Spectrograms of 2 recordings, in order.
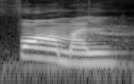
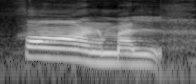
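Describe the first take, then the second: First: British accent, with the R left silent. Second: American accent, with the R pronounced. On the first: "British English say formal" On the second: "American English say formal"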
